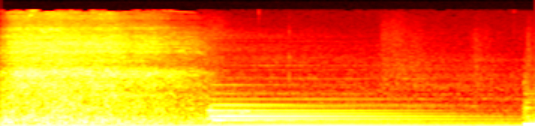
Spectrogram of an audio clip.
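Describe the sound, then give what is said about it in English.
A deep breath taken in: a quiet, broad airy rush lasting just over a second that ends abruptly, followed by a steady low humming drone that continues to the end. “Take a deep breath right now.”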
